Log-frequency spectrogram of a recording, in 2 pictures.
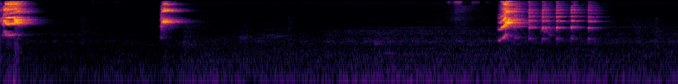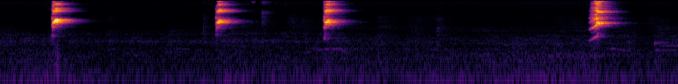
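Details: Lovebird flock of albino and Fisher's birds in an aviary at feeding time: repeated short, piercing chirps every second or two, one followed by a rapid stuttering trill of soft notes.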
